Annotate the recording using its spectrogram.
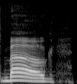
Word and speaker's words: Moog: Hey, oh, real quick, Chris, by the way, it is Moog. It's not Moog. It's Moog. I went on their website and they said it's Moog that rhymes with Vogue.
